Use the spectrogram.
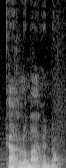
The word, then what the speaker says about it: Carlomagno: In my case it would be Carlomagno. Sounds sexier. Anyway, this is a game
